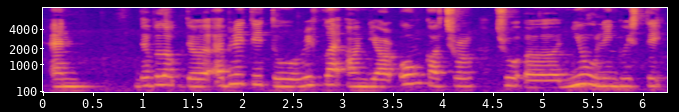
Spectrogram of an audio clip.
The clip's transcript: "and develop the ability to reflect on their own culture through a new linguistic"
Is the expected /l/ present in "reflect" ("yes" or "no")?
yes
